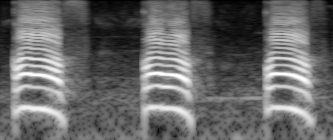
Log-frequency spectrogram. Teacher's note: এটা হচ্ছে আপনার একেবারে জিভের গোড়া হ্যাঁ জীভের গোড়া তার বরাবর তালুতে লাগিয়ে এটা বের হয়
